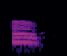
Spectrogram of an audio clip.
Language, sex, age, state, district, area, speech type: Tamil, male, 18-30, Tamil Nadu, Ranipet, rural, conversation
